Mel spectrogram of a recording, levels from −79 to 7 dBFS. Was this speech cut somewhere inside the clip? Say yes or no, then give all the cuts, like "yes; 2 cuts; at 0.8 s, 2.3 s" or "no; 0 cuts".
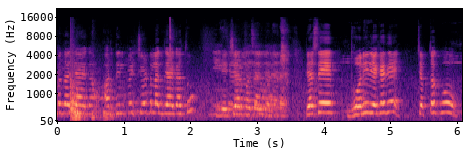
yes; 1 cut; at 3.5 s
